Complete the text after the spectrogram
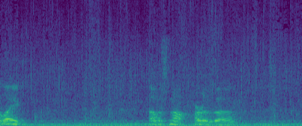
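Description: Liquid gushes and splashes from a pipe.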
